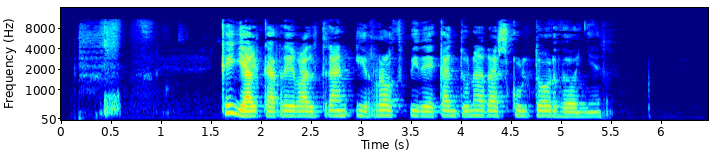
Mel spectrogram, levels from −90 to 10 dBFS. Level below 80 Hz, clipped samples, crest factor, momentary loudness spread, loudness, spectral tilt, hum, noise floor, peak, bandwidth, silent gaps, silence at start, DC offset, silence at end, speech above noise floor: -80 dBFS; under 0.1%; 28 dB; 18 LU; -29 LUFS; -3 dB/octave; none; -79 dBFS; -4 dBFS; 11.5 kHz; none; 0.15 s; under 0.1%; 1.1 s; 49 dB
